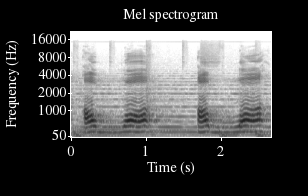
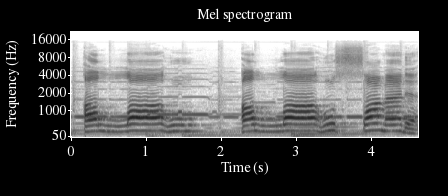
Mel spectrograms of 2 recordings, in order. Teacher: A-nya tipis dan lamnya saja yang tebal.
